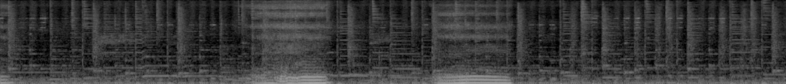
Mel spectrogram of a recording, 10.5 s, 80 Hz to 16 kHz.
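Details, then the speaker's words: Two loud, rattling snores from a sleeping dog named Shepherd, about 14 years old, recorded with the microphone moved close, over background music. "可是睡觉打呼不一样啊，录得到哦，所以我们就一起来听听看睡觉打呼有多大声那种。"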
